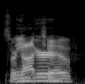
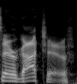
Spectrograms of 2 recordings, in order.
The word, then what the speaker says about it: Sergachev: Sergachev, Sergachev. Yeah, it literally says S-A-I-R-G-A Chev. So it's like, it's Sergachev. However you want to do it, but literally in the NHL pronunciation guide, it's Sergachev.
